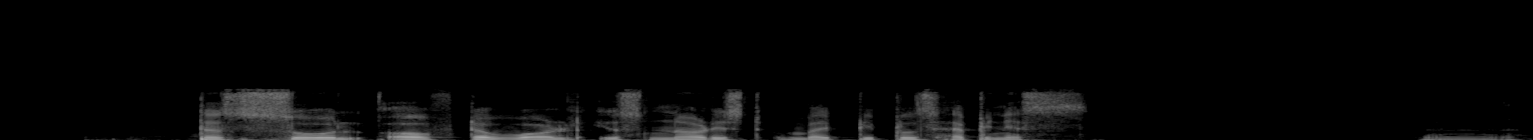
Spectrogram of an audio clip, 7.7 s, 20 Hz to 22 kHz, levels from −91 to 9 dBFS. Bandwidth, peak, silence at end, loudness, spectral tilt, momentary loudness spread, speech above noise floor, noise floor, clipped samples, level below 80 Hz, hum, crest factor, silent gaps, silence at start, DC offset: 8.4 kHz; -20 dBFS; 0.1 s; -38 LUFS; -6 dB/octave; 20 LU; 41 dB; -79 dBFS; under 0.1%; -70 dBFS; none; 20 dB; 5.59-7.06 s; 1 s; under 0.1%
